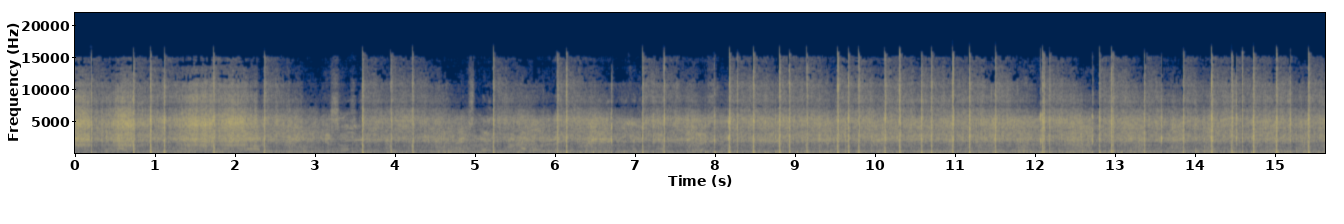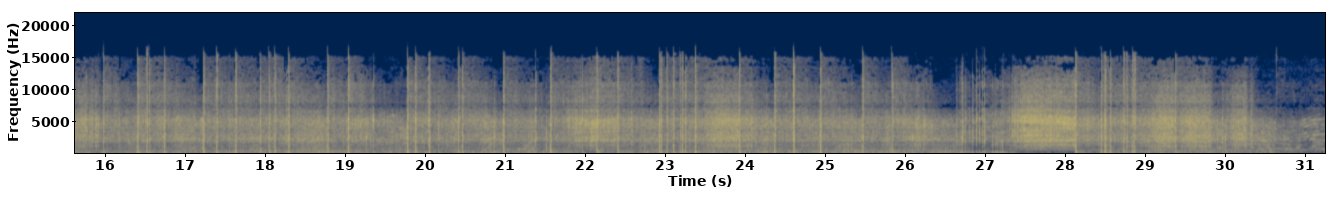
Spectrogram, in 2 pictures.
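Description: Aerial fireworks display: a continuous, rapid barrage of bangs and crackling from shells bursting, over a steady rumble. The rumble drops away near the end, leaving a few last cracks.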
